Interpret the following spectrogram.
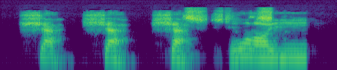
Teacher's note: syin dari tengah lidah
